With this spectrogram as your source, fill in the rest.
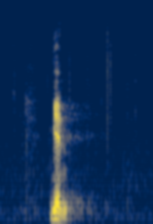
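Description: A man clears his throat close to a microphone.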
